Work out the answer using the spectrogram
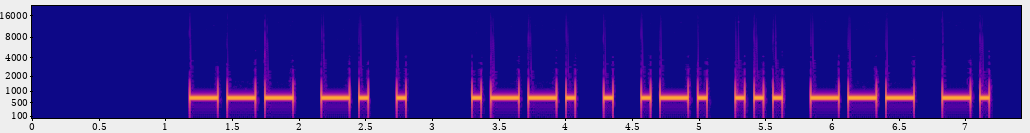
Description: Morse code, heard as a keyed tone, about 17 wpm, 700 Hz. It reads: ONE PERSON
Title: Sentences from Top 1500 Words 17wpm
